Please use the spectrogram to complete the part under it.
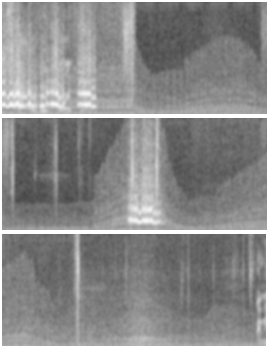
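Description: A car pulls hard in sport mode, its engine rising and falling in repeated revving sweeps with turbo whoosh and whistle, loud and close from inside the cabin, with brief bursts of talk over it.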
